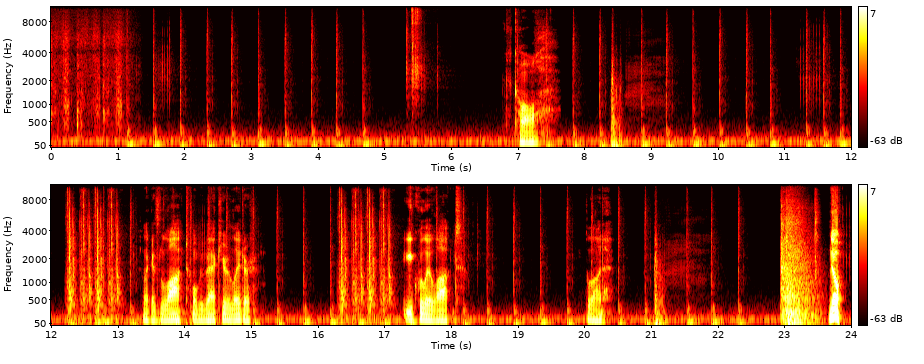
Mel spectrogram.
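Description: Footsteps tap quickly and evenly across a wooden floor.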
